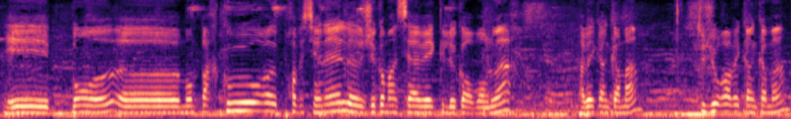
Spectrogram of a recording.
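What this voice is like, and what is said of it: Spanish accent speaking French. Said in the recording (French): “à ton accent, on devine que tu viens de l'autre côté des Pyrénées”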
